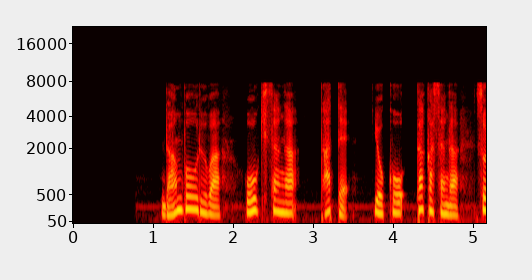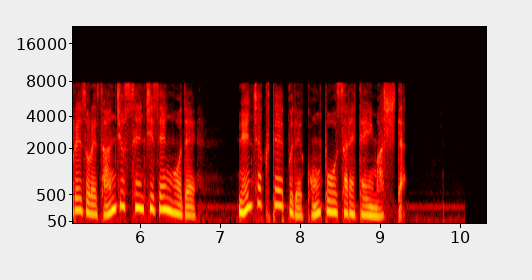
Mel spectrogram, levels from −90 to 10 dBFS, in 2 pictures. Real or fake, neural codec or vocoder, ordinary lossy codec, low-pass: fake; codec, 16 kHz, 8 kbps, FunCodec, trained on Chinese and English, 25 frames a second; none; none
